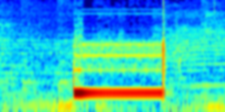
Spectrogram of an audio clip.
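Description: A telephone tone as a call is dialed: one steady, mid-pitched beep holding for under a second, ending abruptly with a click, followed by quiet background.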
